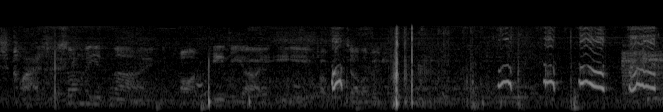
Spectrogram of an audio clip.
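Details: Three-week-old German Shorthaired Pointer puppies playing indoors; short high whimpers and squeals, several arching up and down in quick succession toward the end, over a background of soft voices and shuffling.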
